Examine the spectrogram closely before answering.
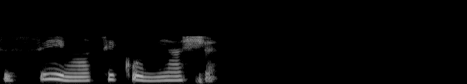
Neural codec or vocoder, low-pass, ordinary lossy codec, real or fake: codec, 16 kHz, 4 kbps, FreqCodec, larger model; 3.6 kHz; none; fake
